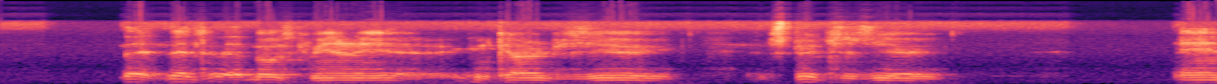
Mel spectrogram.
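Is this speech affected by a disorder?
Yes: Parkinson's; young onset, diagnosed in 40s, DBS implant; DBS three years, very mild tremor; smaller voice, worst symptom since DBS.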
